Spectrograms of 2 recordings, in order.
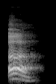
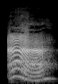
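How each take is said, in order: First: The vowel is a short, relaxed 'uh' sound. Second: The vowel is the open 'a' of apple. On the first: The speaker calls it right. "you're saying uh" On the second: The speaker calls it wrong. "instead of saying a, apple"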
